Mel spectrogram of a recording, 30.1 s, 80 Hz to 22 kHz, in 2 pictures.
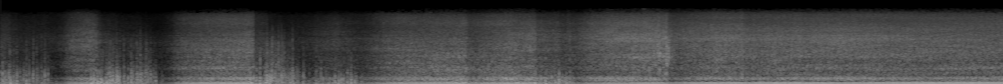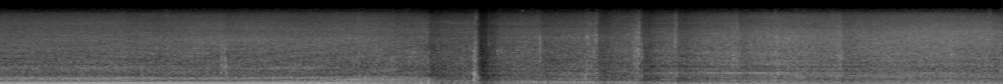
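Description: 2002 Acura MDX's V6 engine idling steadily, with some handling rustle in the first few seconds. A single sharp thump comes about two-thirds of the way through, and the idle is quieter after it.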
